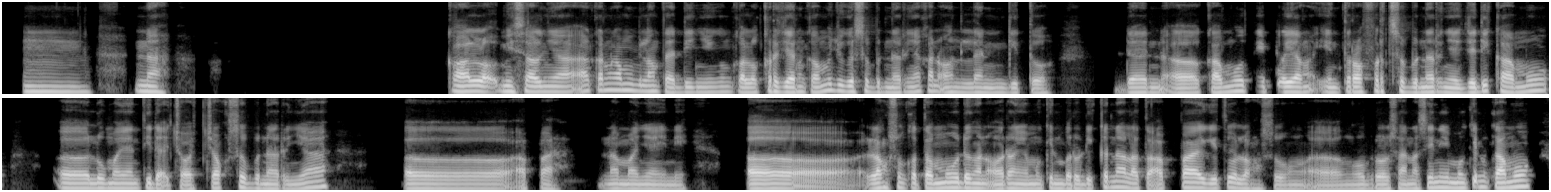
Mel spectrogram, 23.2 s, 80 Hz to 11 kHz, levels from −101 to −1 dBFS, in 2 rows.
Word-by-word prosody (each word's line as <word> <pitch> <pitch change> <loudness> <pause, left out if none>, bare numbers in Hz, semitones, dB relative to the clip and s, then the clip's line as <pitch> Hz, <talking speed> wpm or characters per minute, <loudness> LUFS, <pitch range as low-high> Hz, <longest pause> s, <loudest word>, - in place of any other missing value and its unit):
Mmm, 145 -1 -3 0.3
nah 145 -4 0 2.1
kalau 150 -2 +4
misalnya, 145 -1 +2
eee, - - -6
kan 180 - +1
kamu 185 -1 +1
bilang 155 -1 -1
tadi, 130 0 -1
nyinggung 135 +1 -5
kalau 125 -1 +2
kerjaan 140 -1 +2
kamu 140 +5 -1
juga 160 -3 +1
sebenarnya 135 -1 -3
kan 160 - -1
online 125 -1 -2
gitu. 115 -2 -5 0.4
Dan, 130 0 -1
eee, 120 0 +2
kamu 140 +5 +1
tipe 145 -1 -8
yang 140 0 +2
introvert, 135 +3 0
sebenarnya. 130 -3 0
Jadi, 130 +6 +1
kamu, 150 +5 +1 0.4
eee, 130 -1 +4
lumayan 130 -1 +1
tidak 130 0 -1
cocok 110 +5 -2
sebenarnya, 130 +3 -1 0.6
eee, 120 -1 0
apa 120 -3 -6 0.2
namanya 115 -1 -2
ini, 110 -1 -5 0.5
eee, 125 0 +3 0.2
langsung 135 +2 +1
ketemu 135 +2 +3
dengan 130 -2 +4
orang 115 +3 +2
yang 120 0 0
mungkin 125 0 -2
baru 120 0 +1
dikenal, 155 +5 0
atau 125 - -1
apa 145 +3 +4
gitu, 135 +3 0
langsung, 110 -2 -5
eee, 105 -1 -4
ngobrol 115 +1 -1
sana-sini, 120 +6 0
mungkin 155 +4 0
kamu 155 +4 +5
130 Hz, 140 wpm, -23 LUFS, 120-145 Hz, 2.1 s, kamu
